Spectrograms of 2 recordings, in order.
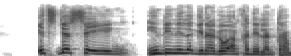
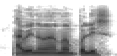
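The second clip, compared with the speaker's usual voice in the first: ordinary talk, nothing marked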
